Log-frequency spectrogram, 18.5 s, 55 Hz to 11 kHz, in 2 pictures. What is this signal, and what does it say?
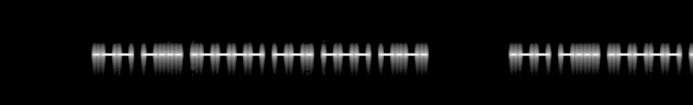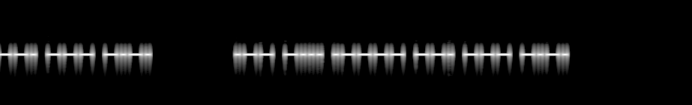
Morse code, heard as a keyed tone, about 22 wpm, 700 Hz. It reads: WB1GOC WB1GOC WB1GOC
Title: USA Call Signs - 6 Characters - Repeated 3x - 22wpm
